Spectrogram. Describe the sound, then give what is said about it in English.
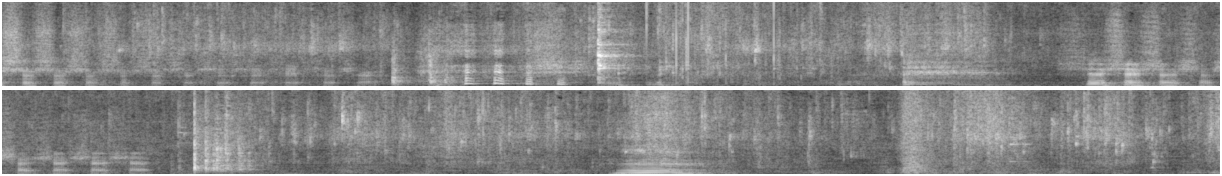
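Dishes are washed at a kitchen sink after a carbonara dinner, with tap water running in loud bursts that start and stop several times while people chat over the splashing. “Doing the dishes right now.”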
